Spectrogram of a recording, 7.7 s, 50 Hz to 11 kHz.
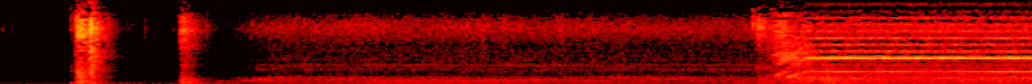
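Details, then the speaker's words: Microweily TY2500 lathe, new, motor on a VFD: two sharp clunks, then the motor spins up to a steady high whine with a thin squealing tone; normal VFD motor noise, which can almost scream at some frequencies. "When you change the frequency, the motor will change sound, and at some RPMs it will start to almost scream or make a very, very high frequency sound."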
